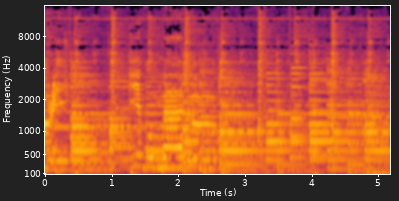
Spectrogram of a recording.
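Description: Electronic keyboard playing a song accompaniment with held chords and a steady beat; a voice sings a short phrase at the start.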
